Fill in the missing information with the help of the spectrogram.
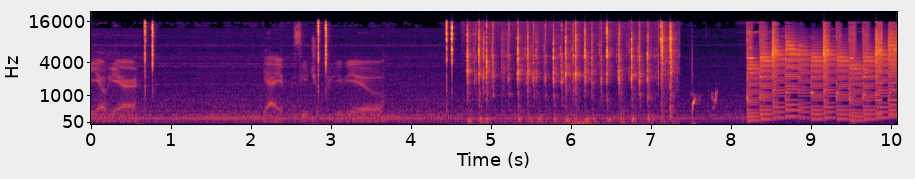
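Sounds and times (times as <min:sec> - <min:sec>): computer keyboard key clicks: 0:04.4 - 0:07.4.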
